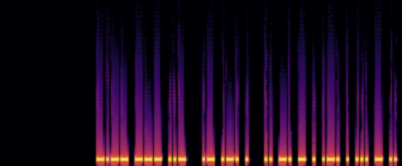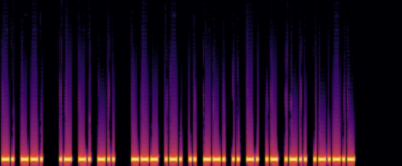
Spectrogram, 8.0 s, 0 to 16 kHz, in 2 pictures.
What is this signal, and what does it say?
Morse code, heard as a keyed tone, about 52 wpm, 700 Hz. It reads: YOU ARE INTERESTING AND ORIGINAL.
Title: Sentences from Top 1000 Words - Review Part 6 - 50wpm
